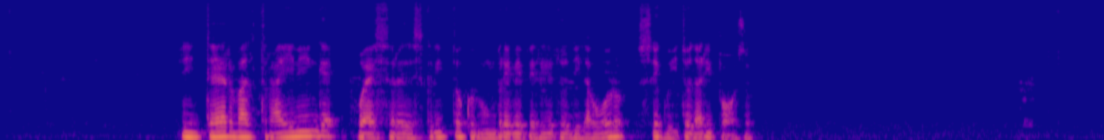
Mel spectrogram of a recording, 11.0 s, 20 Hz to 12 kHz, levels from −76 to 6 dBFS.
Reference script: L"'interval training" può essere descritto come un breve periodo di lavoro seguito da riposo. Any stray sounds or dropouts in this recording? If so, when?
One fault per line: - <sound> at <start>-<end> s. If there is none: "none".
none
